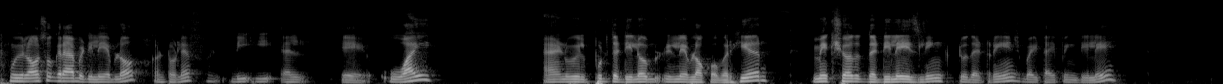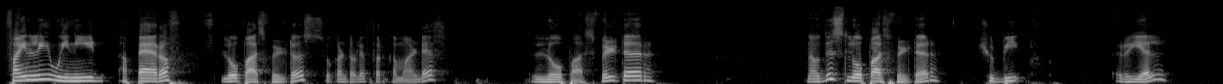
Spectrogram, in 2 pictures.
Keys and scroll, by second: 1.7 ctrl+f, 2.1-3.4 typing, 9.1-11.0 typing, 16.0 ctrl+f, 16.5-18.0 typing.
